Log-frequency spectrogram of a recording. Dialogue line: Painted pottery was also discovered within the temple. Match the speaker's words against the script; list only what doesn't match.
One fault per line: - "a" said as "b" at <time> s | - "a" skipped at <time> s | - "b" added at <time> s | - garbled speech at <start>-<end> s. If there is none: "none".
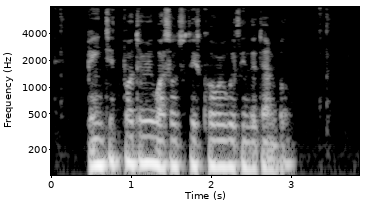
none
